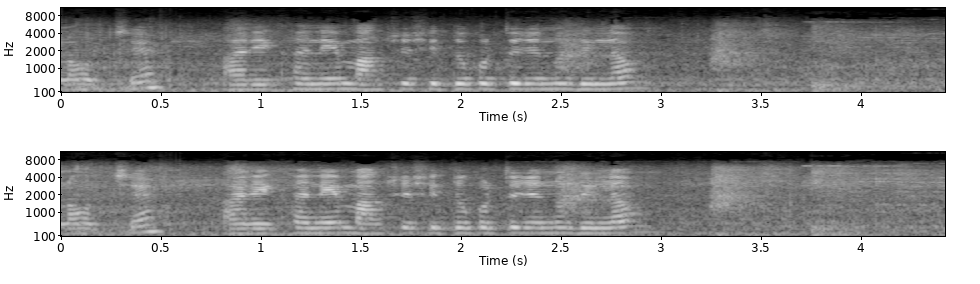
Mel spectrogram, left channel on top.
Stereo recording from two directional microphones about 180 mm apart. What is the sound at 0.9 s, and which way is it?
A woman's voice, centre (ahead or behind).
